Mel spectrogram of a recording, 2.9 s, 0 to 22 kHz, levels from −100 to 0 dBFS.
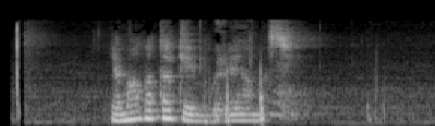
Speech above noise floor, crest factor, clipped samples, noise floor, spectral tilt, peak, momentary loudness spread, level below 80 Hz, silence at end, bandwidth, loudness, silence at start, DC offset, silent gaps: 31 dB; 20 dB; under 0.1%; -57 dBFS; -4.5 dB/octave; -10 dBFS; 15 LU; -72 dBFS; 0.4 s; 11.5 kHz; -28 LUFS; 0.75 s; under 0.1%; none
